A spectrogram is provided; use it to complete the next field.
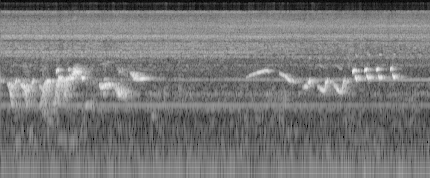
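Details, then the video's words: Murai (white-rumped shama) singing: a run of rich whistled phrases and warbles, some rising and some falling, then a pause and further whistles ending in quick trills, over a steady low hum. "burung muray , burung berkicau , burung bernyanyi"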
